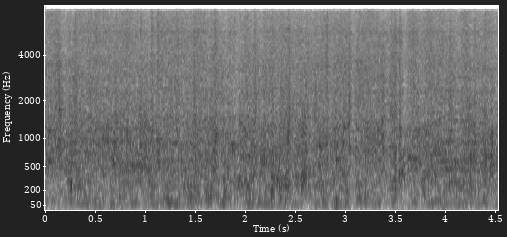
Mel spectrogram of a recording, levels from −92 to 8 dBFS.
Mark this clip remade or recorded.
remade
